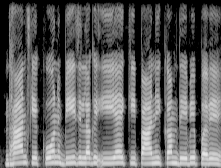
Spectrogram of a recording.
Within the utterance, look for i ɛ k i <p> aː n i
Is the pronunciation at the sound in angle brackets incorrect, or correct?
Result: correct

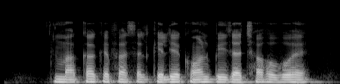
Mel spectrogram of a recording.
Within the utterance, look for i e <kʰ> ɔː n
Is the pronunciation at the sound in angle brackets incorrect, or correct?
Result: incorrect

